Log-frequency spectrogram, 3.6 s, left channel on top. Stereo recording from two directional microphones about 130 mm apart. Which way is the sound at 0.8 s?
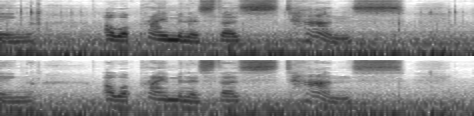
40° right (ahead or behind).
